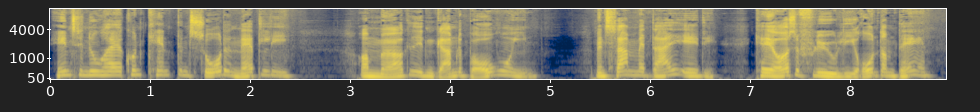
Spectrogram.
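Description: A man doing a squeaky cheerful little bat girl. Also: no echo, studio quality. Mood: amazed. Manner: high squeaky excited voice, adds a "lige" tic. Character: small cheerful female magic bat.

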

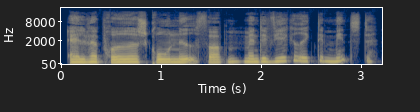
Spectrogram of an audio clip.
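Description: A woman narrating a children's story in a lively, expressive way. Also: medium pitch, dry recording, clean studio sound. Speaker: audiobook narrator. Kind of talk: scripted narration.

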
